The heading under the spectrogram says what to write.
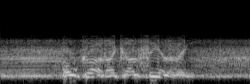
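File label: English searchlite mood low; speech; War Thunder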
